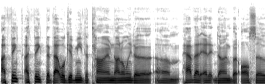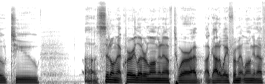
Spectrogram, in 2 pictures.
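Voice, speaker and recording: A man talks at a fairly quick pace. His pitch is very deep and low, with ordinary variation. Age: 40s. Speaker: author and judge. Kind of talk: casual chat. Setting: home studio. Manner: loud.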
